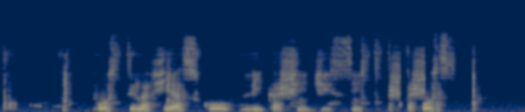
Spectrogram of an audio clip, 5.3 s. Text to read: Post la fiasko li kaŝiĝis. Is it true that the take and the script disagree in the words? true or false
true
